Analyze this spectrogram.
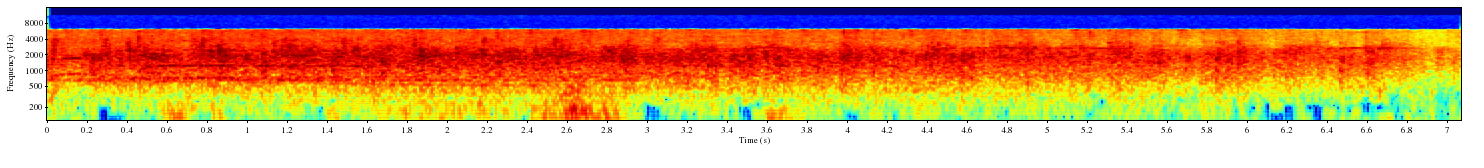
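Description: Applause from a church audience, a dense, continuous patter of many hands clapping, steady and full throughout, easing slightly toward the end.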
